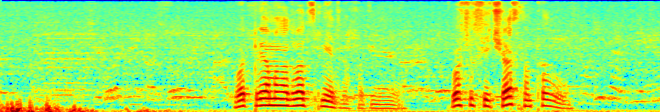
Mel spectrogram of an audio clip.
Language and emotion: Russian, neutral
